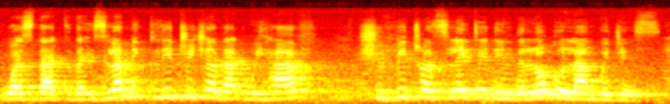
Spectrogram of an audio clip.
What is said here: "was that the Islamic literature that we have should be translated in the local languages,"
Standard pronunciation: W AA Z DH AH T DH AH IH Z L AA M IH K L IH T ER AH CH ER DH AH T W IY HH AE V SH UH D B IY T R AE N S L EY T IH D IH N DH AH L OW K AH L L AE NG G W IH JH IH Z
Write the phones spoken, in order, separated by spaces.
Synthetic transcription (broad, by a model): W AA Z DH AH T DH AH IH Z L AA M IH K L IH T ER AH CH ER DH AH T W IY HH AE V SH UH D B IY T R AE N S L EY T IH D IH N DH AH L OW K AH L L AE NG G W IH JH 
